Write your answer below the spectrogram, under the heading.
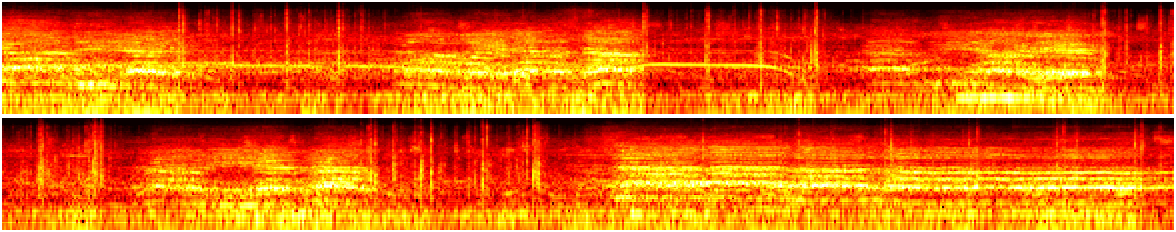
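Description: fans cheering

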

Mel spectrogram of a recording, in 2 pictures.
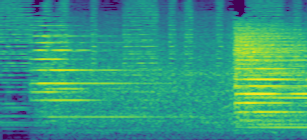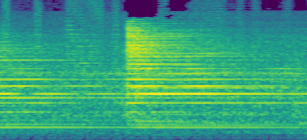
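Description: church bells ringing

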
